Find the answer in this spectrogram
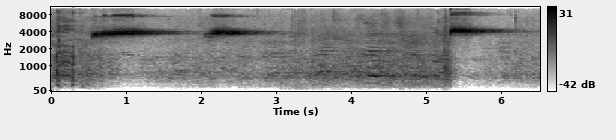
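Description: Referee's whistle blown three times in a wrestling hall: a long blast, a short one, then another near the end. A knock comes just before the last blast, over a murmur of crowd voices.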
